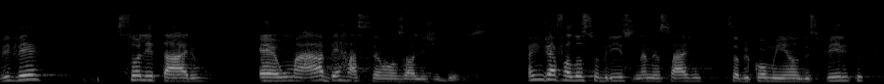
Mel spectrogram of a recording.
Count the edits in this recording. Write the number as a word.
zero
